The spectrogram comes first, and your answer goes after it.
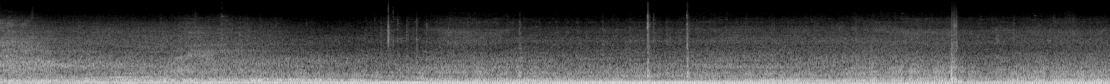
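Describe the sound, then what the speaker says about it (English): A truck rolls along the road in a steady, loud, low rumble of engine and tire noise, with faint clicks and knocks over the drone, heard from inside a vehicle. "So there's a truck coming."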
